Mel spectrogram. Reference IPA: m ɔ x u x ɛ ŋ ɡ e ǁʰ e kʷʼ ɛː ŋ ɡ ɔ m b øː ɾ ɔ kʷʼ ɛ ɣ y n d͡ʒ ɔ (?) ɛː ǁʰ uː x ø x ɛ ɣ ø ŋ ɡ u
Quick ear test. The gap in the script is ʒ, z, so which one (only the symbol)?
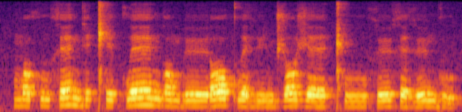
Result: ʒ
